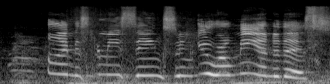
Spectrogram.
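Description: Over clear background noise, a put-on character voice at an extremely high pitch moves along at a fairly slow pace. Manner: cartoonish, insistent.

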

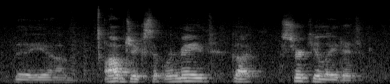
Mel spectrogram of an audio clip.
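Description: At a very slow pace, a man speaks amid light background noise and audible room echo. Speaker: woodworking channel host. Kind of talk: casual vlog chat. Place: workshop. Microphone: camera far.

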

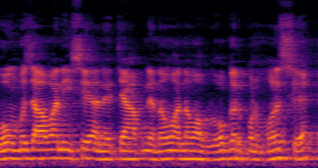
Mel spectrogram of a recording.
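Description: A man's flat, monotone delivery, with light background noise and audible room echo. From Gujarat, India. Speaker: family vlogger. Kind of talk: casual vlog chat. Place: home room. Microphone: phone near.

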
